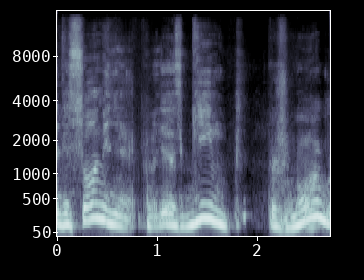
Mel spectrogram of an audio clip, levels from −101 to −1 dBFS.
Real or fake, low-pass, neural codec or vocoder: fake; 14.4 kHz; codec, 44.1 kHz, 3.4 kbps, Pupu-Codec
